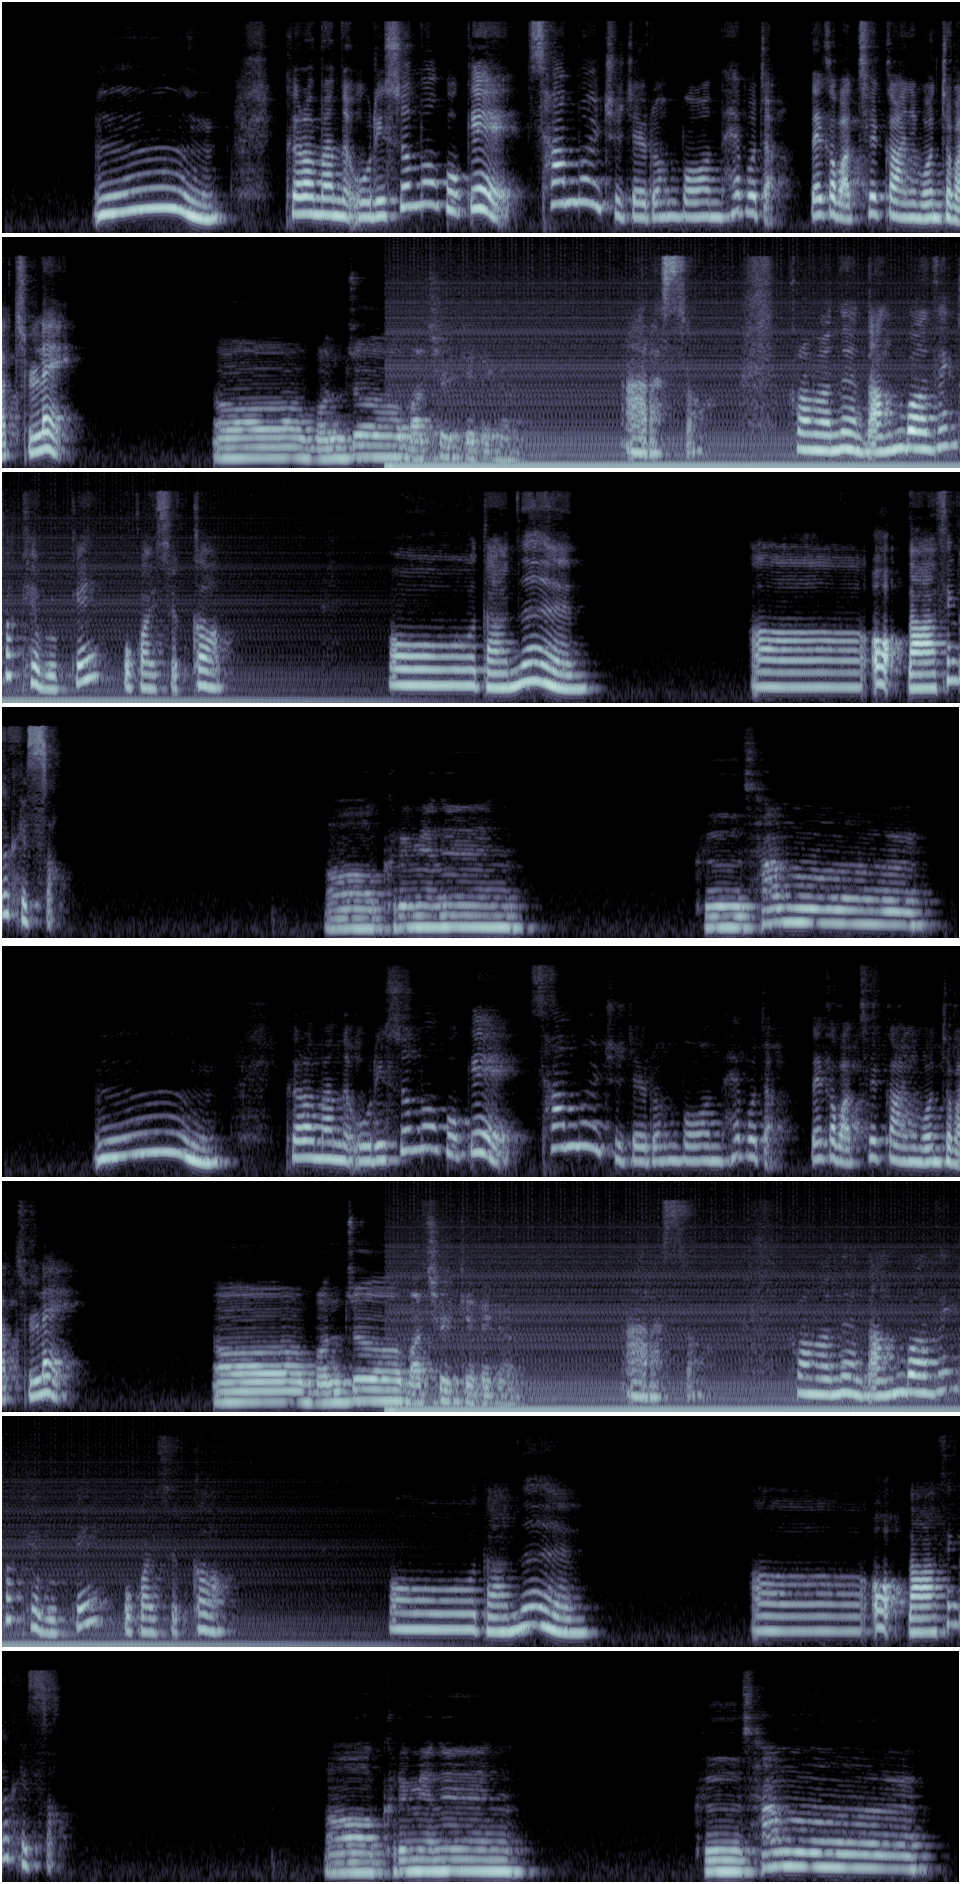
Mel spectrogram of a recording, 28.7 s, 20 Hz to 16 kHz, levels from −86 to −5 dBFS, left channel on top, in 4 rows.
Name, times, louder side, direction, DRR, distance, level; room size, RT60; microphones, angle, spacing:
voice 1, 0.7-5.8 6.1-7.7 11.8-12.5 12.7-16.0 17.3-18.8 20.0-22.0, left 4 dB, 80° left, 9 dB, 0.6 m, -28 dB
voice 2, 8.8-11.1 24.0-25.5 26.8-28.4, right 2 dB, 80° right, 3 dB, 3.1 m, -29 dB
sound 1, 10.1-17.6, left 1 dB, 5° left, 0.5 m, -36 dB
15.0 x 13.0 x 2.5 m, 0.31 s
head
